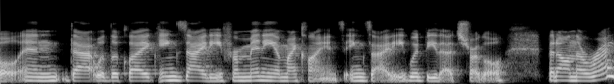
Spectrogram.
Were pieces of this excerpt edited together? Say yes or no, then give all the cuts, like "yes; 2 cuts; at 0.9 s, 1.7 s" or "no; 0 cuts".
yes; 1 cut; at 1.6 s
